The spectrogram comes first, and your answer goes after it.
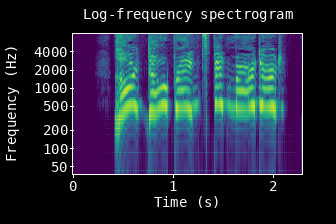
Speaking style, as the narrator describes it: the serving woman squealed

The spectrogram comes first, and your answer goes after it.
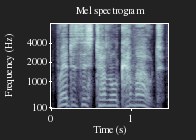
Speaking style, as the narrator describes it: Hermione asked breathlessly from behind him

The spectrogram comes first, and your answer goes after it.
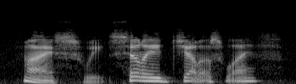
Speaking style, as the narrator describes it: he said, chuckling

